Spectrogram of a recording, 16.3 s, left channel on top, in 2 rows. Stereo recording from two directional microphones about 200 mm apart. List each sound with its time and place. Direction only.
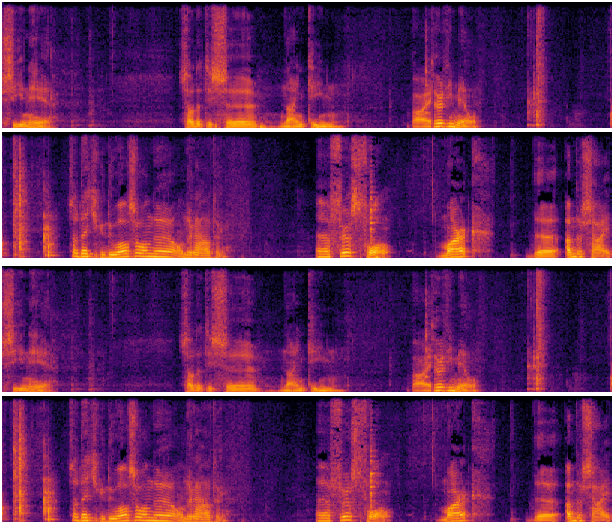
0.0 s speech: 30° left (ahead or behind)
2.3 s speech: 35° left (ahead or behind)
8.6 s speech: 25° left (ahead or behind); by 11.1 s 10° left (ahead or behind)
12.3 s speech: 45° left (ahead or behind)
13.8 s speech: 30° left (ahead or behind)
